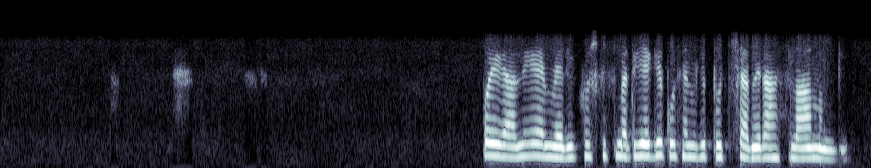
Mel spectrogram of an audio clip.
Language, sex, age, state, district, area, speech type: Dogri, female, 30-45, Jammu and Kashmir, Udhampur, rural, conversation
